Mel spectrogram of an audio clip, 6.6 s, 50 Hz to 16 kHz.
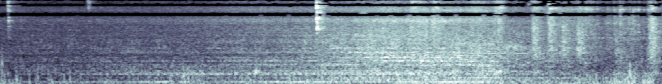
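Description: DB class 294 diesel-hydraulic locomotive approaching and passing close by with its engine running, growing louder to a peak about halfway through. Its tank wagons then roll past, with wheel clicks over the rail joints near the end.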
